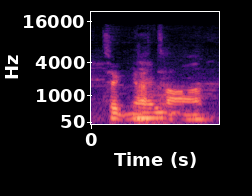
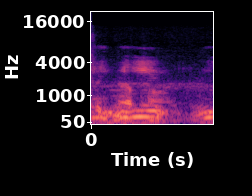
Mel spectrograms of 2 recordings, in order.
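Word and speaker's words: Thích Nhất Hạnh: Thich And Nhat Hanh. yeah, It's Thich Nhat Hanh.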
